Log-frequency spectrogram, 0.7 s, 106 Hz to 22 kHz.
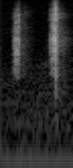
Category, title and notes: Sound effects > Other
LIGHTER FLICK 12
zippo, lighter, flick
